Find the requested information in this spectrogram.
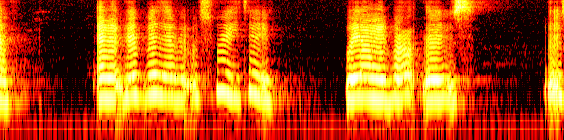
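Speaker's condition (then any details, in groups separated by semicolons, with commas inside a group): Spinal muscular atrophy type 2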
